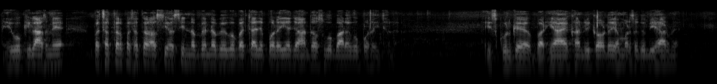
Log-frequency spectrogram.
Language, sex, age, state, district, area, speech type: Maithili, male, 45-60, Bihar, Muzaffarpur, urban, spontaneous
